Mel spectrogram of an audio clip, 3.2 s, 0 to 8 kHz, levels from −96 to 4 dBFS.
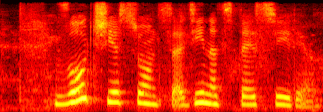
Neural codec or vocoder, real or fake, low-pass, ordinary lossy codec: codec, 24 kHz, 0.9 kbps, WavTokenizer, medium speech release version 1; fake; 7.2 kHz; none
